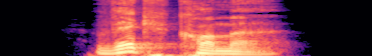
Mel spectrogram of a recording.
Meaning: inflection of wegkommen: 1. first-person singular dependent present 2. first/third-person singular dependent subjunctive I
- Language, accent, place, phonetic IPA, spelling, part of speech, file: German, Germany, Berlin, [ˈvɛkˌkɔmə], wegkomme, verb, De-wegkomme.ogg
